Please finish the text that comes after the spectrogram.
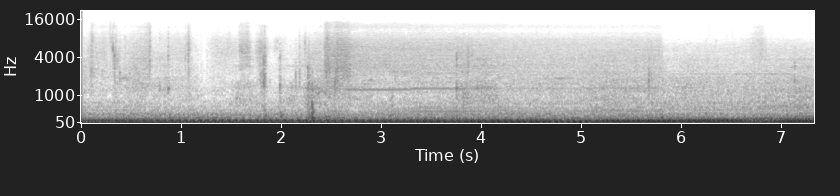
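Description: Mercedes-AMG C63 S sedan from 2020 with a 4.0L V8 in sport plus mode, giving a steady, loud, deep engine rumble that holds throughout with no break.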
